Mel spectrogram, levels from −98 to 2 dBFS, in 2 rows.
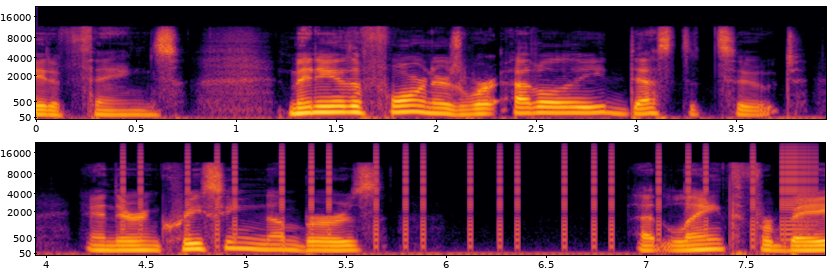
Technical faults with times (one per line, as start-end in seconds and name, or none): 4.37-7.69 GSM signalling bursts
7.69-7.85 GSM phone buzz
